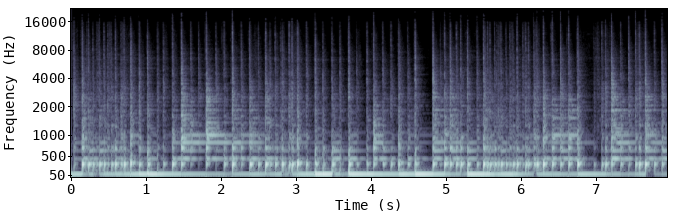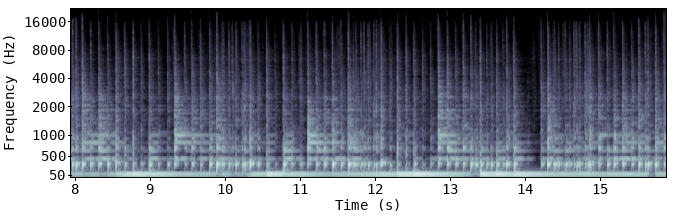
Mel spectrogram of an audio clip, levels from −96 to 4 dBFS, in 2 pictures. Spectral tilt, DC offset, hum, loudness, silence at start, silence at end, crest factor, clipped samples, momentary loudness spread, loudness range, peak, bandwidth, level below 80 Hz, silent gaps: -8.5 dB/octave; under 0.1%; none; -19 LUFS; 0 s; 0 s; 16 dB; under 0.1%; 5 LU; 2 LU; -2 dBFS; 8.8 kHz; -24 dBFS; none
